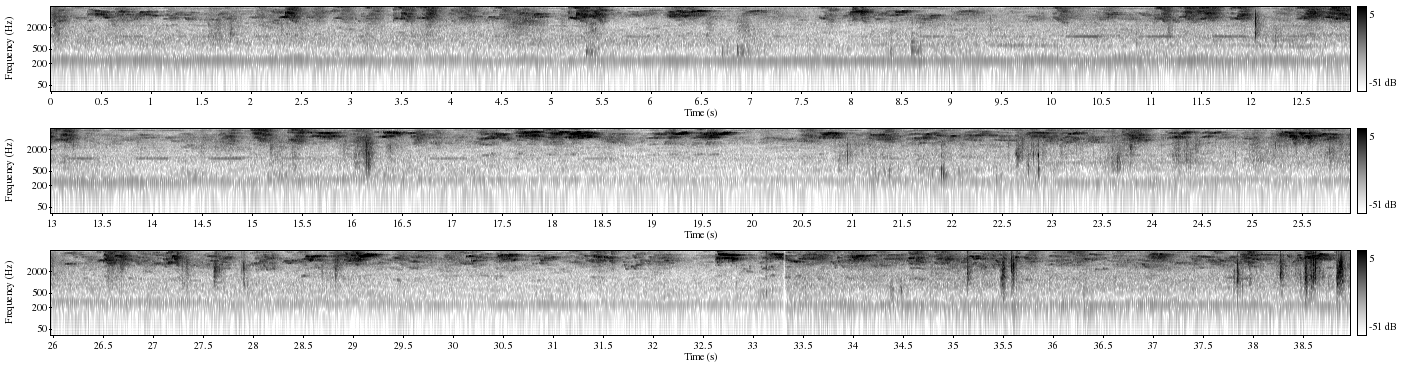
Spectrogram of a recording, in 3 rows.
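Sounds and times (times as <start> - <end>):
air conditioner hum: 0.0 - 38.9
birds chirping: 0.0 - 38.9.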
